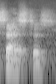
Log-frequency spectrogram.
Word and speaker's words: Cestus: Celestus Ram, however you pronounce Cestus. – It. That's it. – Cestus Assault Ram.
